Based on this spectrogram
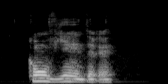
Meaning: third-person plural conditional of convenir
- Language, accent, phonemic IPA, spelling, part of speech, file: French, Canada, /kɔ̃.vjɛ̃.dʁɛ/, conviendraient, verb, LL-Q150 (fra)-conviendraient.wav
